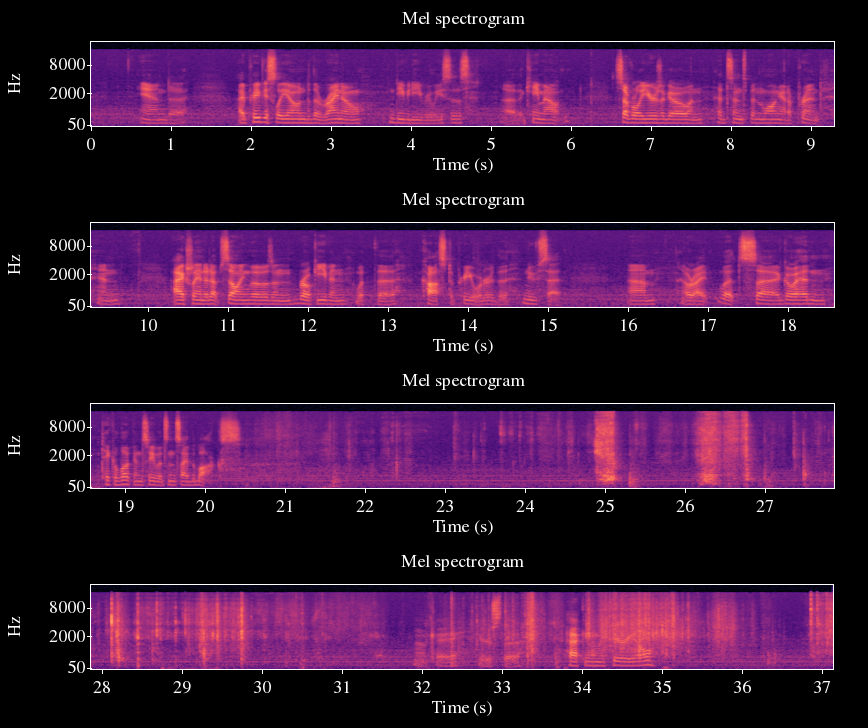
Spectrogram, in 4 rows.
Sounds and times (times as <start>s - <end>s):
Speech: 0.6s - 1.2s, 1.8s - 6.0s, 6.6s - 9.7s, 10.3s - 15.2s, 16.0s - 20.5s, 31.9s - 35.0s.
